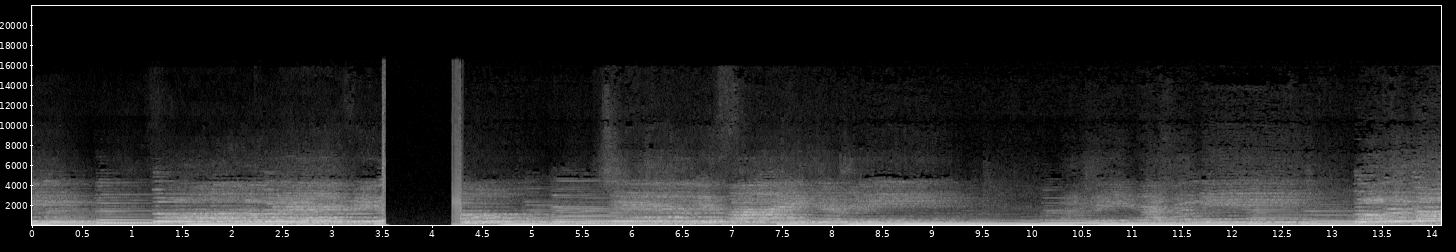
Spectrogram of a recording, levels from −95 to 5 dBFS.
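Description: A cable pulled and plugged in runs from 3.51 to 4.31 s. A live lead is yanked from its socket, causing a pop, then near silence for about 0.75 s while nothing is connected. As the plug goes back in, only the tip touches at first, so for roughly 84 ms the ungrounded input picks up a 60 Hz mains buzz. A second pop follows as the connection seats fully and the sound returns.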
